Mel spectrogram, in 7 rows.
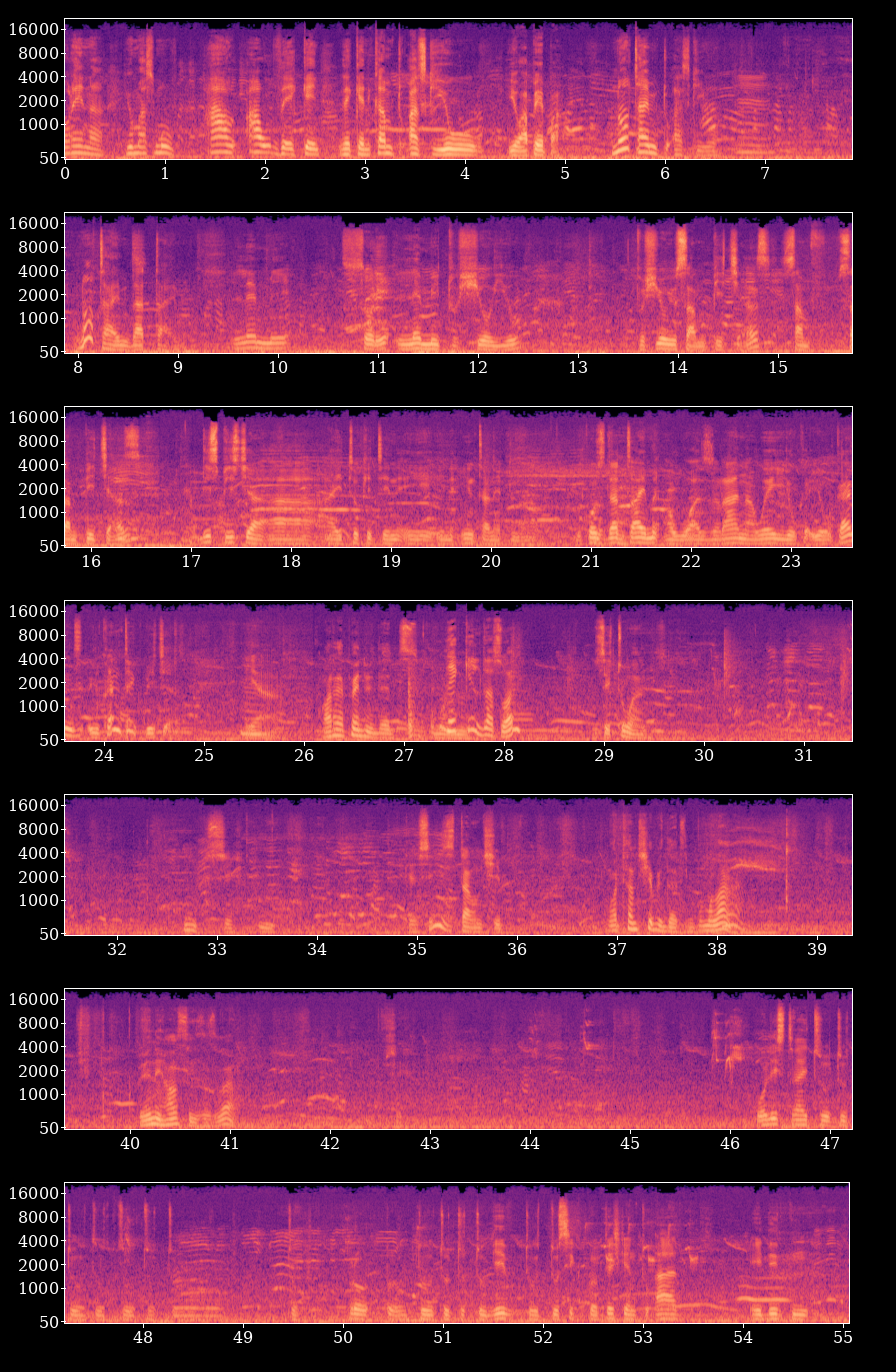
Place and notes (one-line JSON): {"title": "Albert Park, Durban, South Africa - I'm an African....", "date": "2008-10-12 14:40:00", "description": "Delphine continues his story...", "latitude": "-29.86", "longitude": "31.01", "altitude": "16", "timezone": "Africa/Johannesburg"}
